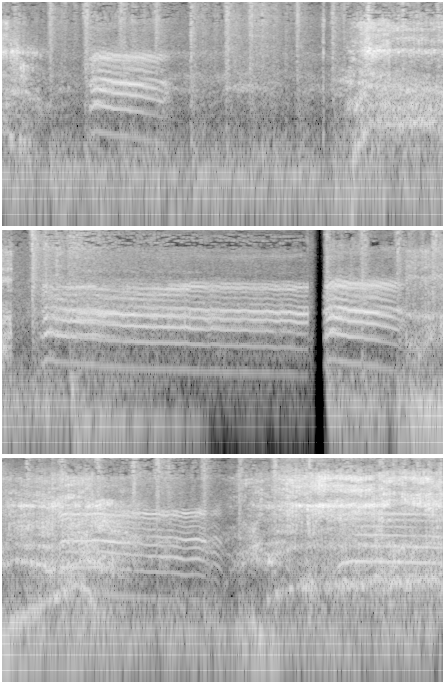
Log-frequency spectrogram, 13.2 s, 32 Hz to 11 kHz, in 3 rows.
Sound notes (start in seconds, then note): 0.0 monster Roar; 0.3 shouting; 6.0 shouting; 11.0 monster Roar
